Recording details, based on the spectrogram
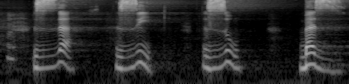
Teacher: Huruf zai itu punya sifat saofir ada desisnya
